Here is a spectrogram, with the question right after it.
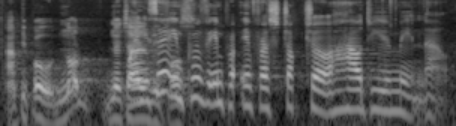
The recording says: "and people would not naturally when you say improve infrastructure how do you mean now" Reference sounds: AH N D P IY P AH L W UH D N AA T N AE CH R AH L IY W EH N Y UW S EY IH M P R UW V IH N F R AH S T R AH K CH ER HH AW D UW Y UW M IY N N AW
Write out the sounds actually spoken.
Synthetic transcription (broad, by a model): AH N P IY P AH L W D N AA T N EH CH AH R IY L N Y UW S EY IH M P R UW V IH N F R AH S T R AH K CH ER HH AW D UW Y UW M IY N N AW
